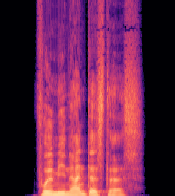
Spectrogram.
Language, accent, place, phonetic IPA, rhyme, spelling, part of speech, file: German, Germany, Berlin, [fʊlmiˈnantəstəs], -antəstəs, fulminantestes, adjective, De-fulminantestes.ogg
- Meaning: strong/mixed nominative/accusative neuter singular superlative degree of fulminant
